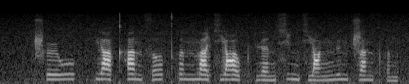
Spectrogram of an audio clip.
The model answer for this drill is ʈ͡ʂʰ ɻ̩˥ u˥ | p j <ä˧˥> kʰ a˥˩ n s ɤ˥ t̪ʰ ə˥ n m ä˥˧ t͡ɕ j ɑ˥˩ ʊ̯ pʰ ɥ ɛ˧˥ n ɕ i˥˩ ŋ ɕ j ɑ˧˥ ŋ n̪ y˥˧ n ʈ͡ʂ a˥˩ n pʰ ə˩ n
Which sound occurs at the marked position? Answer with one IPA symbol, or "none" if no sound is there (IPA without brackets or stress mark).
ä˥˧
